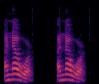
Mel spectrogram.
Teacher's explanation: Haciendo la misma liaison. Como esta H es como si no existiese, la N hace la liaison con la vocal.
